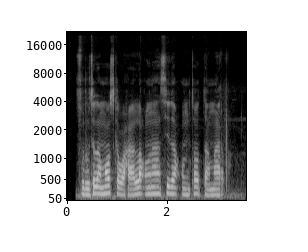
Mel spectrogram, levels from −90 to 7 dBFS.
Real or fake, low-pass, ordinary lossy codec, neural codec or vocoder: real; 19.8 kHz; none; none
